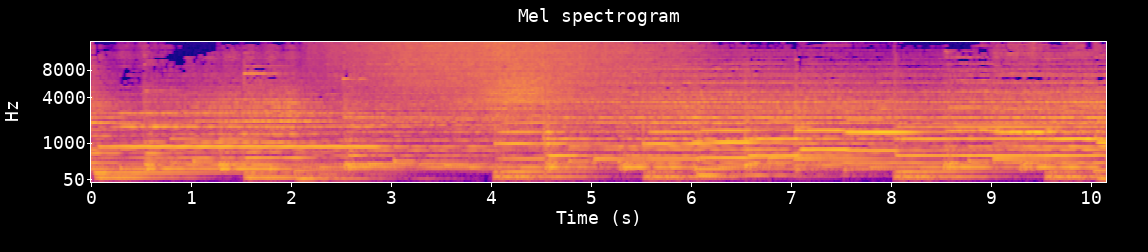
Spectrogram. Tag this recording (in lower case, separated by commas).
music, musical instrument, drum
